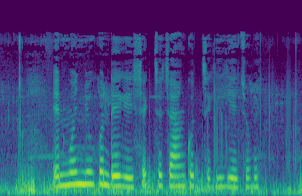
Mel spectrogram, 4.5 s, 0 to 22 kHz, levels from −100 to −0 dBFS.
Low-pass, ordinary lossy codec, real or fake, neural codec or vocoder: 19.8 kHz; MP3, 48 kbps; real; none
